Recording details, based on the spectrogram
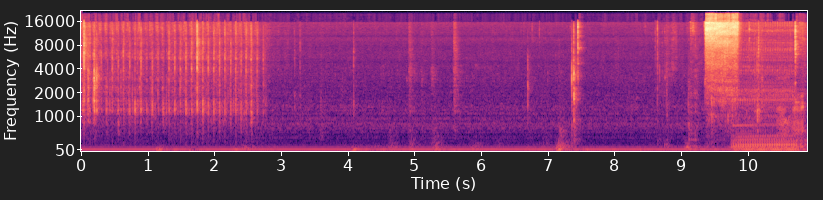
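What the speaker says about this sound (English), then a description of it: "I need to spray white over top of the black." A short hiss of an aerosol spray can painting white over black on a 3D-printed crankbait fishing lure near the end, preceded by quiet clicks and handling noises.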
